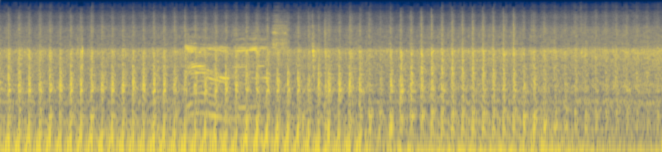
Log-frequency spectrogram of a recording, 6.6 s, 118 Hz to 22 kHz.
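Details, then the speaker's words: 1985 Buick Riviera 5.0L 307 V8 at idle: steady rapid knocking at about three per second from the rear, a broken baffle in the rusted-out rear muffler, misdiagnosed elsewhere as engine knock; the engine itself runs well. "That knock, you guys, well, you're not hearing it anymore. That is from the muffler in the rear. It is simply rusted out."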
